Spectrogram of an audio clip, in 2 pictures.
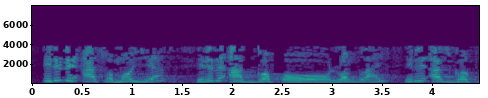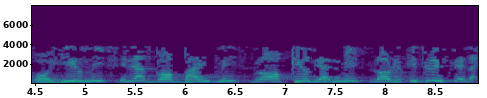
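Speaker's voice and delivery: high, loud, insistent preacher's list; emphatic preaching. Real, not acted. Preaching a raised list of unasked requests.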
